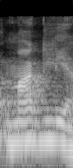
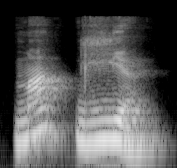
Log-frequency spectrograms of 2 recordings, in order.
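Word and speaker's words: maglia: তারপরে দেখেন এই যে মা লিয়া, জি এল ই আছে, মা, অনেকে এটা বলে মাগলিয়া, না হবে না, মা লিয়া মানে কি?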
